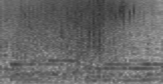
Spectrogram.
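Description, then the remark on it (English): Water splashes and sloshes steadily for a moment as a bag holding a Kraken is tipped into a salt water tank, a fairly loud wet churning with no distinct single impact, over a soft tonal background hum. “Johnny carefully tips the bag into the tank. Splash!”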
